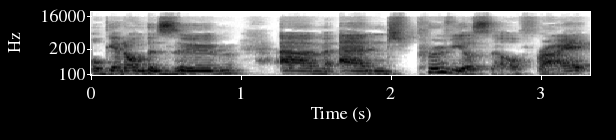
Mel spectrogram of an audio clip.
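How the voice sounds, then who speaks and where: Somewhat breathy, a woman with an Australian accent speaks at a very deep, low pitch. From Australia, Sydney. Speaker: panel moderator. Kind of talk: panel discussion.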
